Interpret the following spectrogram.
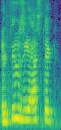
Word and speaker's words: enthusiastic: idiot be scared yeah enthusiastic the pronunciation of enthusiastic you got it here we go bu bum bu n z atic now let me write it phonetically n f z atic enthusiastic enthus that's a zed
